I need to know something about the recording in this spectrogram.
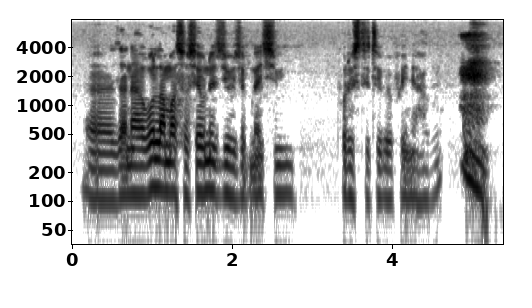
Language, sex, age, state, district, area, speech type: Bodo, male, 30-45, Assam, Kokrajhar, rural, spontaneous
